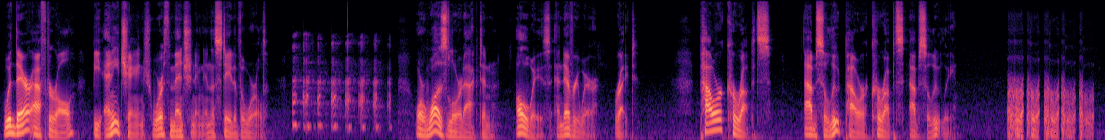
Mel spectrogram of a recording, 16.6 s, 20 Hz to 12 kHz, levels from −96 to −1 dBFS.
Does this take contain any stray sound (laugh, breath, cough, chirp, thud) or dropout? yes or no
yes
